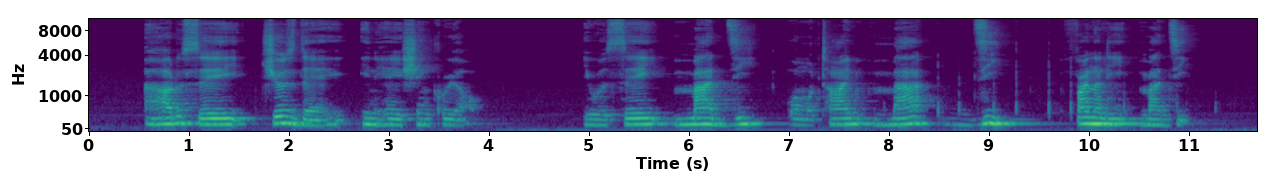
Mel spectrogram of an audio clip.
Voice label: "Madi", Haitian Creole pronunciation; “Tuesday” is translated as “Madi” in Haitian Creole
